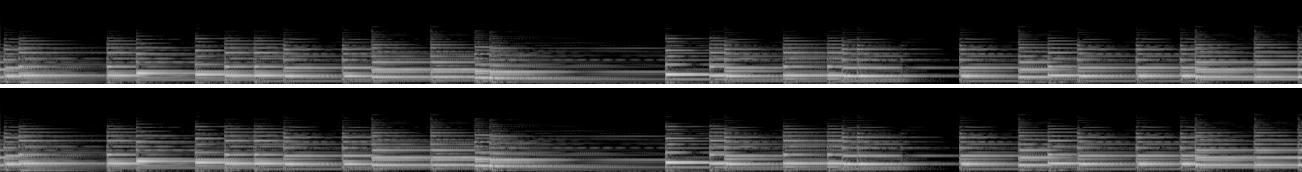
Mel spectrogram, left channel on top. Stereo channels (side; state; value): both; identical; correlation 1.00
